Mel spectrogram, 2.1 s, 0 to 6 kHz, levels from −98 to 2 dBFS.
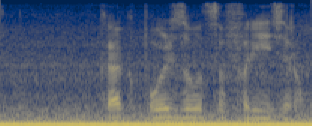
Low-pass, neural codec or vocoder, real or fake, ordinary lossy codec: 5.4 kHz; none; real; none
